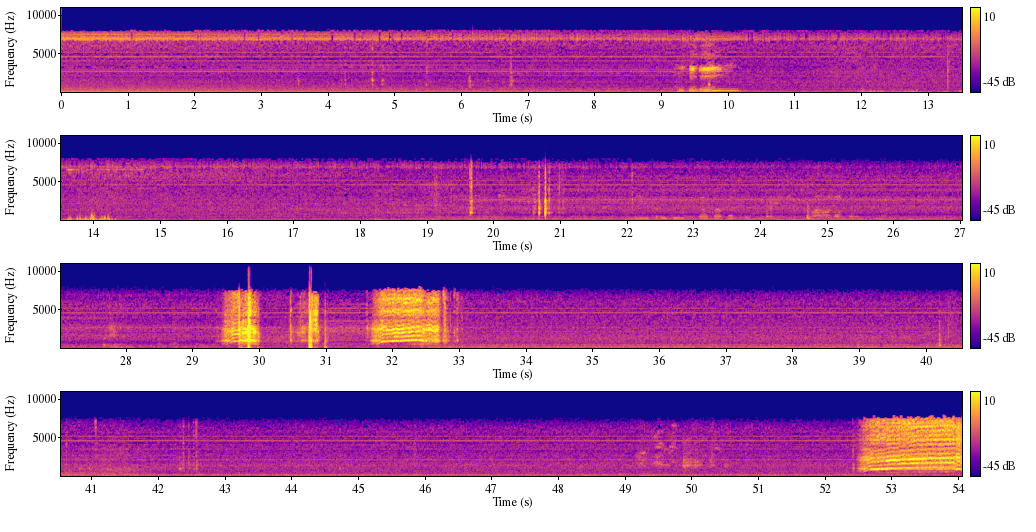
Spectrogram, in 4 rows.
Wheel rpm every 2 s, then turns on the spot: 0, 0, 0, 0, 0, 0, 0, 0, 0, 0, 0, 0, 0, 0, 20, 40, 30, 0, 0, 0, 0, 0, 0, 0, 0, 0, 90.
none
